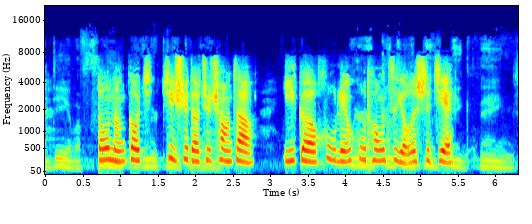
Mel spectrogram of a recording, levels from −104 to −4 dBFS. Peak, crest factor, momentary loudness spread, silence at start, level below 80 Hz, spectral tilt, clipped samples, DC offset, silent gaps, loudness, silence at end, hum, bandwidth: -6 dBFS; 18 dB; 18 LU; 0 s; -72 dBFS; -3.5 dB/octave; under 0.1%; under 0.1%; none; -24 LUFS; 0.15 s; none; 11.5 kHz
